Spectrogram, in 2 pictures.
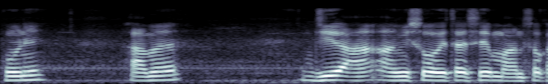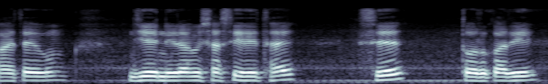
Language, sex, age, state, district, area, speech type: Odia, male, 30-45, Odisha, Subarnapur, urban, spontaneous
